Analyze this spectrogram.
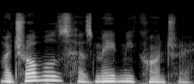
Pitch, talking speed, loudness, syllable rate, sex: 135 Hz, 185 wpm, -15 LUFS, 4.7 syllables/s, male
